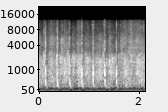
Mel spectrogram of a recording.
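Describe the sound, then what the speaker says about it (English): A brief round of applause from the audience at a school board special meeting, a small group clapping in loose rhythm with distinct individual claps, moderately quiet and heard on its own. "I would love to give a quick round of applause to our Board of Education during Board Member Appreciation Week."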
